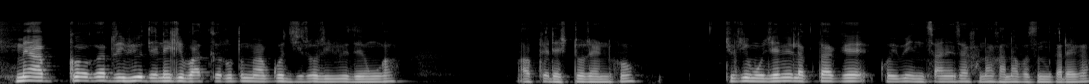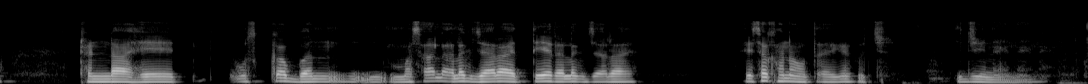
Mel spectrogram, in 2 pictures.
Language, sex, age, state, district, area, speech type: Hindi, male, 30-45, Madhya Pradesh, Ujjain, rural, spontaneous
